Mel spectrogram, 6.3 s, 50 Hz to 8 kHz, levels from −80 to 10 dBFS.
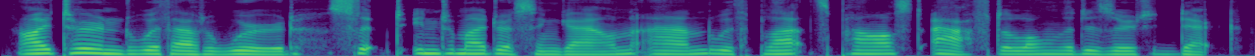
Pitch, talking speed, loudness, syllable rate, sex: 175 Hz, 180 wpm, -17 LUFS, 4.7 syllables/s, female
